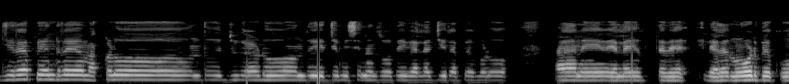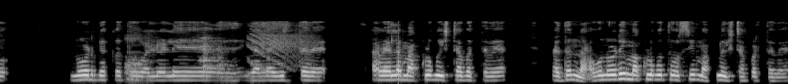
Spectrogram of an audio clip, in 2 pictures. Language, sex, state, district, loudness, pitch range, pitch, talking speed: Kannada, female, Karnataka, Mysore, -21 LUFS, 190-215 Hz, 200 Hz, 125 wpm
